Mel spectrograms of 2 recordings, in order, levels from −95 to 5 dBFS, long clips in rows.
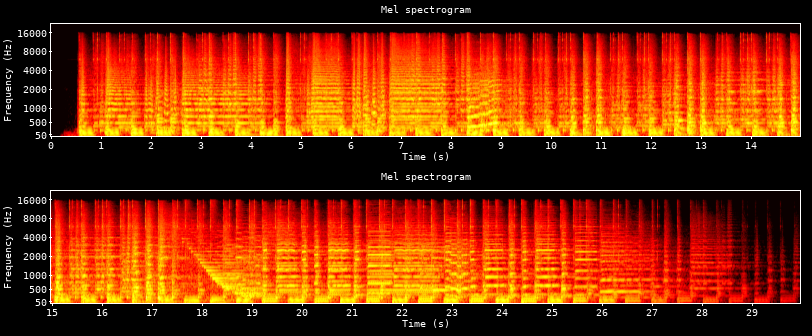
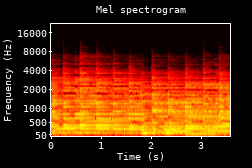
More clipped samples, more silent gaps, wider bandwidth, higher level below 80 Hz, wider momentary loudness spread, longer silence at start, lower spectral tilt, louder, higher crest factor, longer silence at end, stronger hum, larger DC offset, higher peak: neither; neither; first, 16.5 kHz vs 7.2 kHz; first, -30 dBFS vs -44 dBFS; first, 7 LU vs 2 LU; first, 0.5 s vs 0 s; second, -4.5 dB/octave vs -8 dB/octave; first, -17 LUFS vs -20 LUFS; about the same, 16 dB vs 14 dB; first, 1.6 s vs 0 s; neither; neither; first, -2 dBFS vs -6 dBFS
